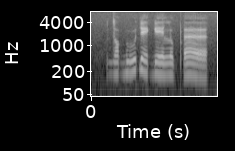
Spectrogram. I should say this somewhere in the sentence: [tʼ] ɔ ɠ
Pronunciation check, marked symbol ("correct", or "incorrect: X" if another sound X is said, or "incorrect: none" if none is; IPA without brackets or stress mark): incorrect: d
